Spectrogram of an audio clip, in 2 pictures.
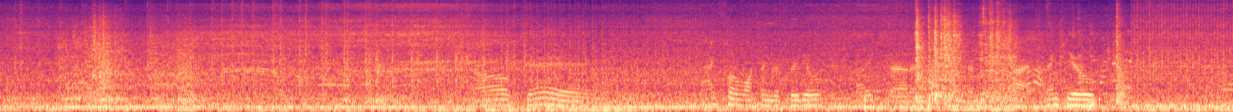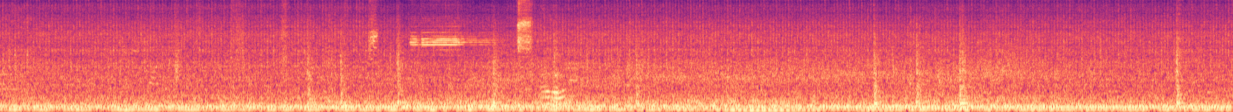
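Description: Tow truck's engine running at a steady idle, a constant low hum, while the truck's crane and bed load an SUV. Voices talk over it for several seconds in the first half.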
